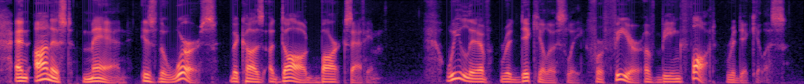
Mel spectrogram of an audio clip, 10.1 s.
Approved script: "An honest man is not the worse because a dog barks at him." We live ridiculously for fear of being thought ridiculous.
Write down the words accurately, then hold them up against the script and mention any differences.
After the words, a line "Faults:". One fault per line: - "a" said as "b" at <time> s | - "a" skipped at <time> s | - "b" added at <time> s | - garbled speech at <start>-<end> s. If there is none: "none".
"An honest man is the worse because a dog barks at him." We live ridiculously for fear of being thought ridiculous.
Faults:
- "not" skipped at 2.0 s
